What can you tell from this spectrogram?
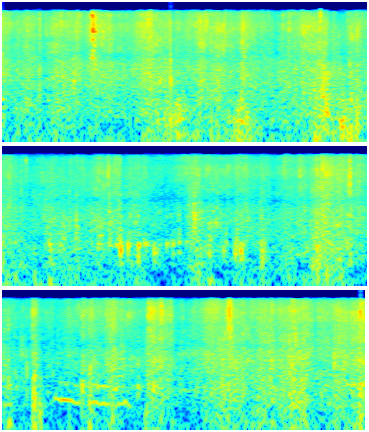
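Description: Rummaging through trash and boxes in a dumpster: a continuous rustle and clatter with many scattered knocks as things are moved about.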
